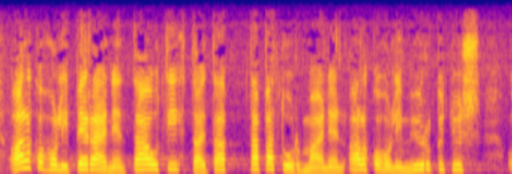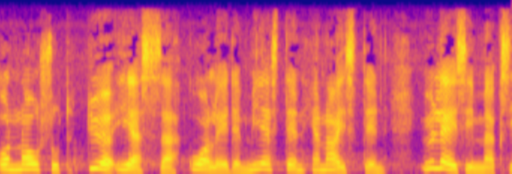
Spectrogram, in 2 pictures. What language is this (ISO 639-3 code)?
fin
